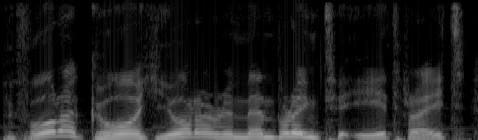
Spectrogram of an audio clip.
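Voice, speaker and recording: A man's voice: high voice, fairly quick, warm tone, dry recording, soft background music, pitched above the performer's own voice, lightly acted. A man voicing a fussing, affectionate middle-aged Scottish mother in a visual novel, chiding and doting.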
